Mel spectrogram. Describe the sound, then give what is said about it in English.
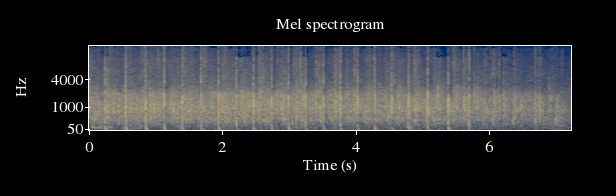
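A crowd at an evening event in Washington, D.C. applauds steadily for several seconds to thank First Things, a dense wash of many hands clapping at a fairly loud, even level with sharp individual claps poking through, and no one speaking. “So before I begin, I invite you to join me in thanking the work of First Things for all that they do tonight.”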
